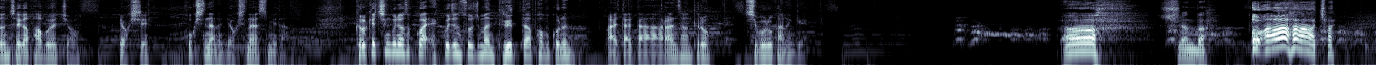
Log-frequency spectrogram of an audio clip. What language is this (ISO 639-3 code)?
kor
